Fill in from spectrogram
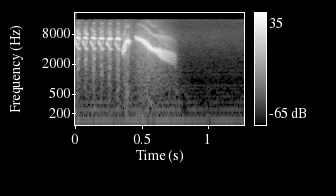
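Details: Song fragment from a European goldfinch: a quick run of evenly pulsed high notes, then a loud buzzy note that slides steeply downward before the bird falls silent.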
